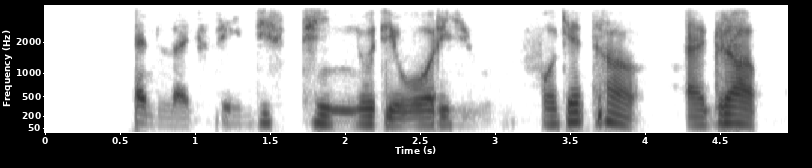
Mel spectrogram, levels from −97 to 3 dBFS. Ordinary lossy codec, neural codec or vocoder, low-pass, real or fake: none; codec, 16 kHz, 8 kbps, FreqCodec, larger model; 3.6 kHz; fake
